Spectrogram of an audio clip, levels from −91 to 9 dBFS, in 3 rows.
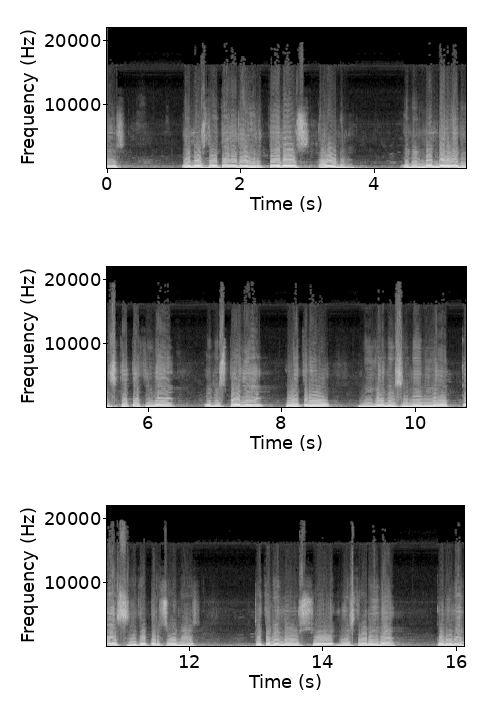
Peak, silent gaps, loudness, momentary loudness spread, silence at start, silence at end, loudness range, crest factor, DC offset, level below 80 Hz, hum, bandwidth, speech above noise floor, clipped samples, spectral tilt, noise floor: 0 dBFS; none; -8 LUFS; 9 LU; 0 s; 0 s; 2 LU; 8 dB; under 0.1%; -32 dBFS; none; 17.5 kHz; 27 dB; under 0.1%; -6 dB/octave; -34 dBFS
